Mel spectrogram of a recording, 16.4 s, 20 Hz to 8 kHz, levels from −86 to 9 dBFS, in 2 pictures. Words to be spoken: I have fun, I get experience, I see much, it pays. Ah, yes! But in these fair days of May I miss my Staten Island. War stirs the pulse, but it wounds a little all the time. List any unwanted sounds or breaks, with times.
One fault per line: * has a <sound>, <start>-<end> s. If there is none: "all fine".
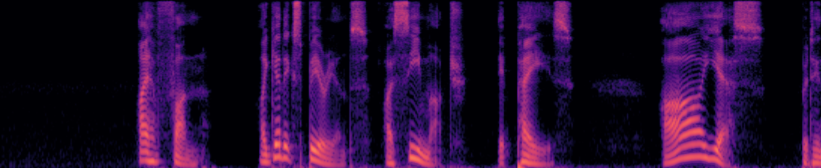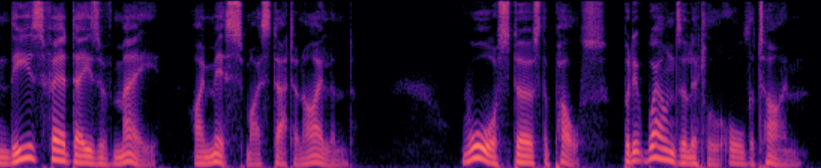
all fine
